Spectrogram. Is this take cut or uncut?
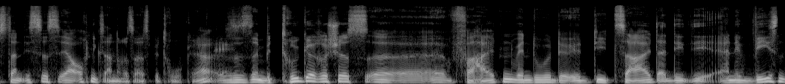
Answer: uncut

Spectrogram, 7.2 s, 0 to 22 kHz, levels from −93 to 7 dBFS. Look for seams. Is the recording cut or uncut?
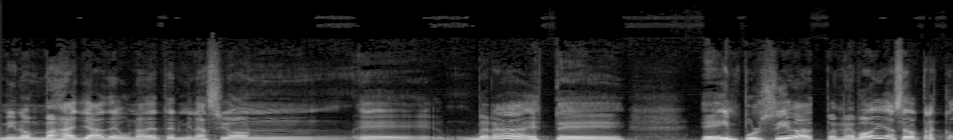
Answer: cut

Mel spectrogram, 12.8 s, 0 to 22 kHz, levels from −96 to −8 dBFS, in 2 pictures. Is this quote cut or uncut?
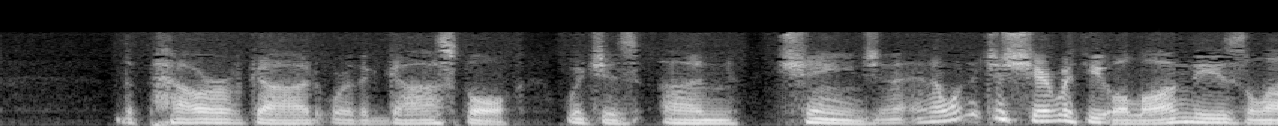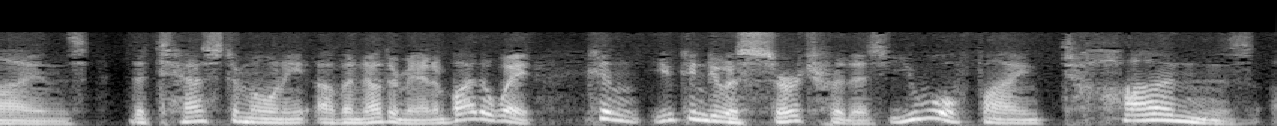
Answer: cut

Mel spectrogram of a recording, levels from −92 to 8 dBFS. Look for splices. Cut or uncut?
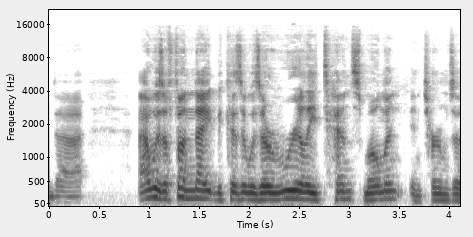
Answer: uncut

